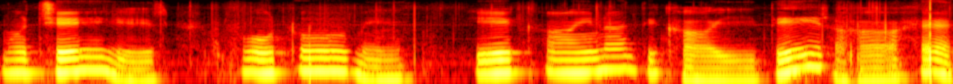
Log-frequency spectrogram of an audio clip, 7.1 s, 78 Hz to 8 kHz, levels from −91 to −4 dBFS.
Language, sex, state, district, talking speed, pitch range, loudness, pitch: Hindi, male, Madhya Pradesh, Katni, 85 wpm, 100-155 Hz, -24 LUFS, 145 Hz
